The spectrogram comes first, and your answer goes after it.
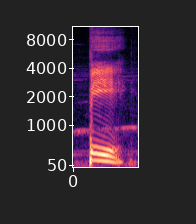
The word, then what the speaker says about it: P: It is K is Ka, L is L, M is M, N is N, O is O, P is not P, it is Pay, Pay.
